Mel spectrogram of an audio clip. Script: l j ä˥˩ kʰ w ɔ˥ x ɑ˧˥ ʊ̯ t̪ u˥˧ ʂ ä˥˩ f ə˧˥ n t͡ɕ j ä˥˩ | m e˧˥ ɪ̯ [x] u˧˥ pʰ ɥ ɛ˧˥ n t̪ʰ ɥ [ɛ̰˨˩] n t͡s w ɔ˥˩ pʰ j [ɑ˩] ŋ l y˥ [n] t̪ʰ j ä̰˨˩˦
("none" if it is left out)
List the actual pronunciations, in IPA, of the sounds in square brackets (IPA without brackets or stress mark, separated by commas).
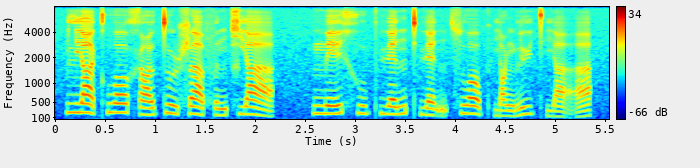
x, ɛ̰˨˩, ɑ˩, none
